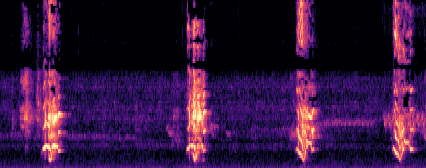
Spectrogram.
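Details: Crimson Rosella chicks, a pair being hand-fed in captivity; four short, harsh, buzzy squawks spaced roughly one to one and a half seconds apart, with a constant low electrical hum.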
